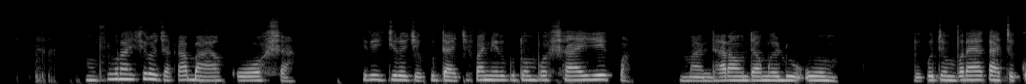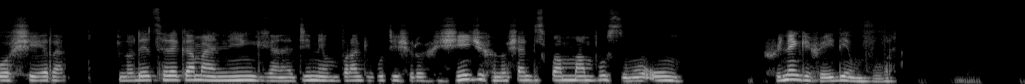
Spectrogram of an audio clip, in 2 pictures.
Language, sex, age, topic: Ndau, female, 18-24, health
